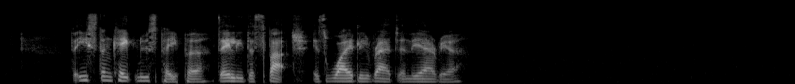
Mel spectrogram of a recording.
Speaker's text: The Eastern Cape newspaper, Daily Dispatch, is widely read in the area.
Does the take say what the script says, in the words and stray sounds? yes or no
yes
